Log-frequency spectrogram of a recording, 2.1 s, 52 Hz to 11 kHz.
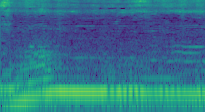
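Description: Toyota 86's flat-four engine heard from inside the cabin, its note rising quickly in pitch within the first half second and then holding steady.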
